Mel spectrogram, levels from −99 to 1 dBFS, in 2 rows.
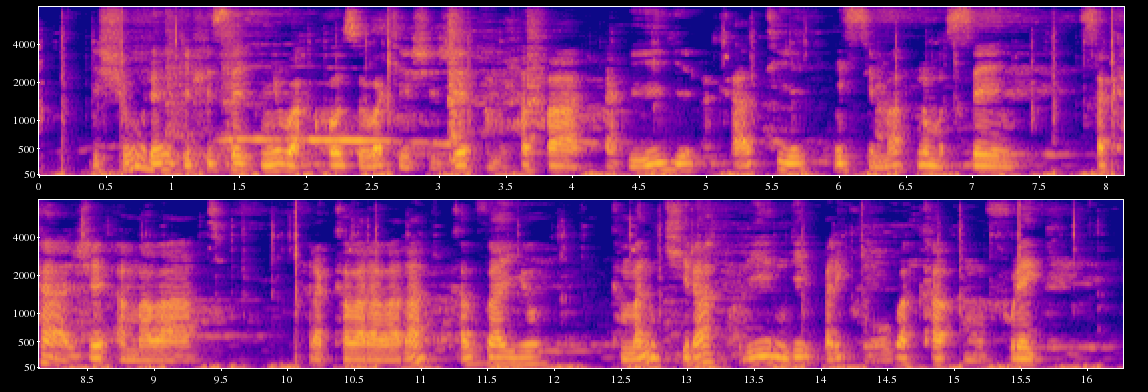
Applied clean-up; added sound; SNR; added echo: classical method WPE with log-MMSE.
